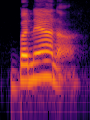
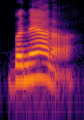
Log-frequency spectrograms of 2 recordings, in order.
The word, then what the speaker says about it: banana: example consider the word banana in that word both the first a and the last a are pronounced as a schwa an ah listen again banana uh banana how about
